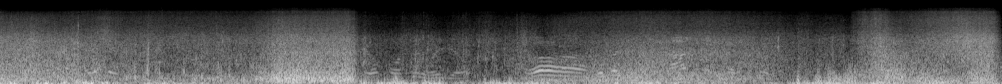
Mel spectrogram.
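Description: Foamy surf washing up the sand and over a camera held low at the shoreline, with wind rushing on the microphone; the wash swells loud near the start, around three seconds in and again near the end.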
